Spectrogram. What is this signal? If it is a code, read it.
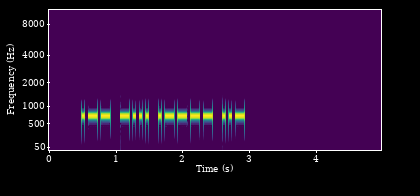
Morse code, heard as a keyed tone, about 25 wpm, 700 Hz. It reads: WB1U
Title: USA Call Signs - 4 Characters - Repeated 3x - 25wpm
